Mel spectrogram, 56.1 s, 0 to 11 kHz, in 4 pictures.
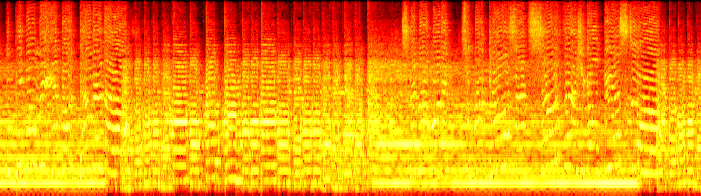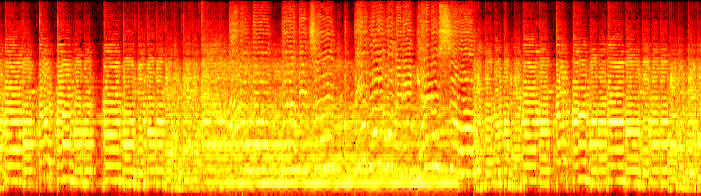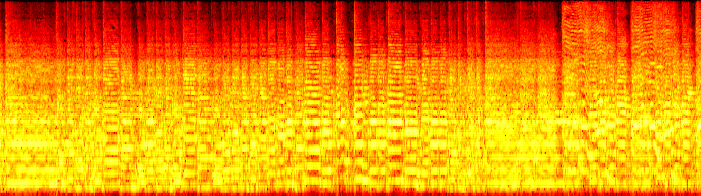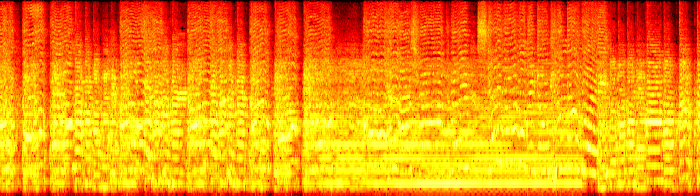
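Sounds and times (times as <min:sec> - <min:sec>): electric guitar hard-rock riffs: 0:00.0 - 0:56.0.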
